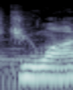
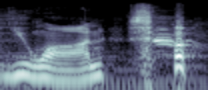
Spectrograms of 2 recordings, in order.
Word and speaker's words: Ju-on: I learned a lot about The Grudge and The Curse and Ju-on and all of that, including how to pronounce Ju-on and not Yuan.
